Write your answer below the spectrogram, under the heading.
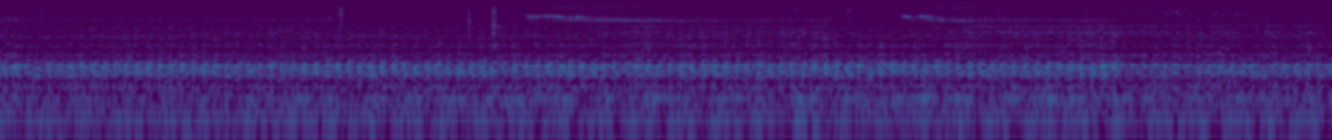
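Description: Milling machine running steadily, its end mill cutting into a metal workpiece.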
